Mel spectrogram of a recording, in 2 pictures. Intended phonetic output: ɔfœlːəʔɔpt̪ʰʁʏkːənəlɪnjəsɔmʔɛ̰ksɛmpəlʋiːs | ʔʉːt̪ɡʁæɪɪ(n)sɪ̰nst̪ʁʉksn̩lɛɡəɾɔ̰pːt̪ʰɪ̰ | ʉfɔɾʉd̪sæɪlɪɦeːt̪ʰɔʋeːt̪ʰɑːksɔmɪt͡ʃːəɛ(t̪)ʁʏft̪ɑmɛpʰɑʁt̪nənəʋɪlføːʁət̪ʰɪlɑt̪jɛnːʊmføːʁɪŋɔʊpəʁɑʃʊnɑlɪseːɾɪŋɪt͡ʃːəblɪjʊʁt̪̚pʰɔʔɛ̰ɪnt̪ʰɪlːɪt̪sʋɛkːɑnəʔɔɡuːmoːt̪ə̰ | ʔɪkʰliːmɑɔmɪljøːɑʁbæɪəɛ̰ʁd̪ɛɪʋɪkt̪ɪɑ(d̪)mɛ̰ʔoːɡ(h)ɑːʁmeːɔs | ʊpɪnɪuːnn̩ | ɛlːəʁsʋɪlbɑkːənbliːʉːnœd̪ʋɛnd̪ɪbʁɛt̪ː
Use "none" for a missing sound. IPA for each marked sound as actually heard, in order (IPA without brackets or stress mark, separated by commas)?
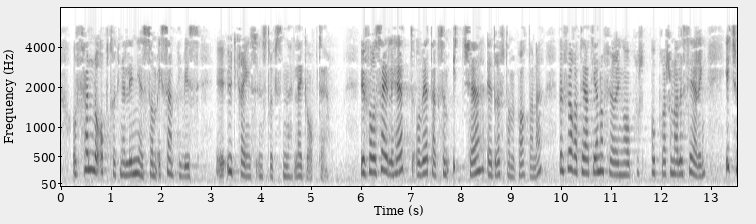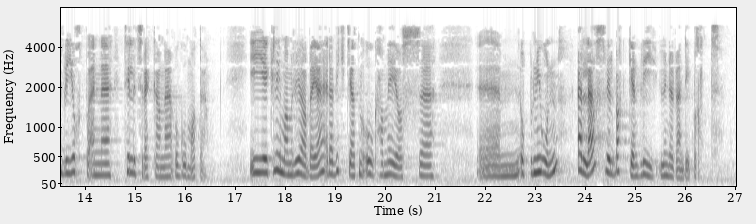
ŋ, d̪, t̪, h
